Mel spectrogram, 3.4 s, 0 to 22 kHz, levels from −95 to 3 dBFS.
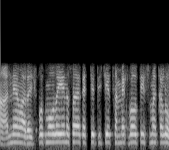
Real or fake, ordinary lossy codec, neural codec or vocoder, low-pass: real; Opus, 16 kbps; none; 3.6 kHz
